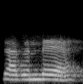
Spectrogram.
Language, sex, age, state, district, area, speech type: Bodo, female, 45-60, Assam, Chirang, rural, conversation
